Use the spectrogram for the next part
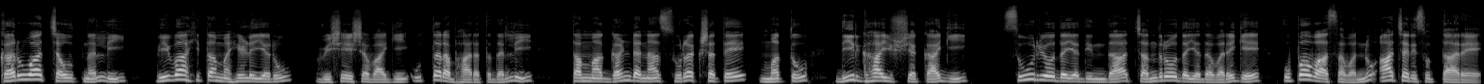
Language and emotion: Kannada, neutral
